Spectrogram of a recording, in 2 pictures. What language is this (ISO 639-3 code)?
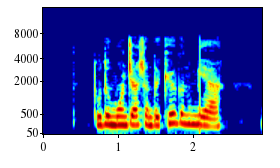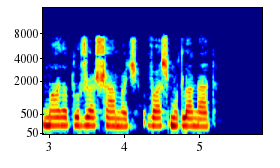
chm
